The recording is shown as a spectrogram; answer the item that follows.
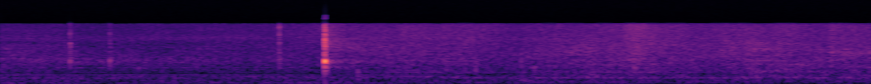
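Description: Quiet indoor room tone with a few faint ticks and one short, sharp click about one and a half seconds in.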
